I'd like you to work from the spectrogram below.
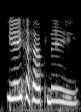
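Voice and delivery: put-on high, giggling childlike spirit; giggling ghost girl. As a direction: laugh like a playful eerie child. Jane laughing dancing.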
